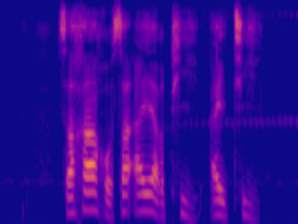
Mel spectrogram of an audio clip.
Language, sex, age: Tswana, male, 24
